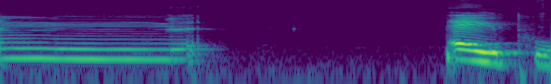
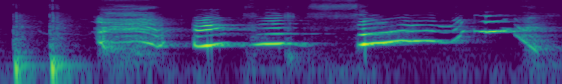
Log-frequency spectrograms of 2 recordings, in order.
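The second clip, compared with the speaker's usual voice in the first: shrieking through laughter and tears, high and slow; overjoyed screaming at the card; ecstatic scream; 6 dB louder, much slower than usual. Real, not acted. Fan unboxing, screaming with joy at her pull.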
